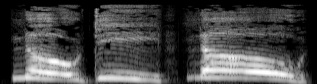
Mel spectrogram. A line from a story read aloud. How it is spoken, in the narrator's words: screamed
